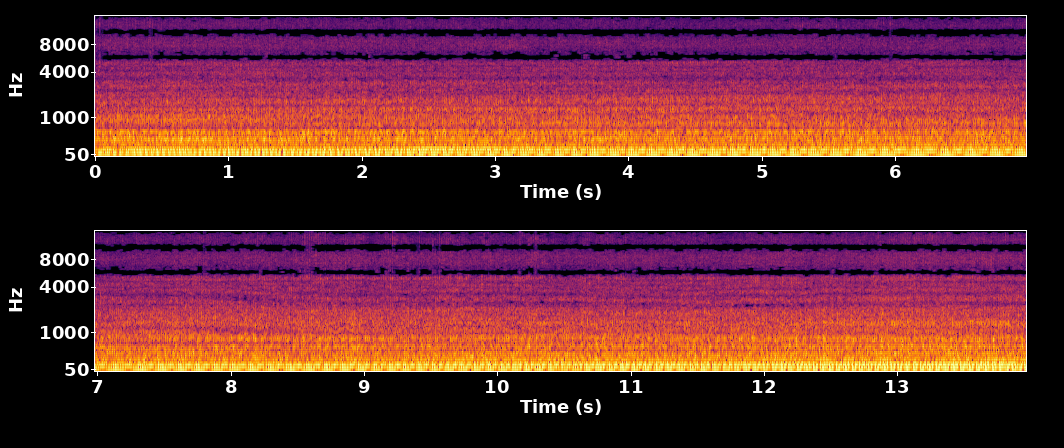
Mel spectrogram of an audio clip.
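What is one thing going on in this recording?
Tractor tyres spin and grind on dry dirt.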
